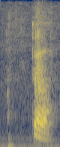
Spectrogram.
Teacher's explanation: we begin with the hard non-aspirated consonant guttural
